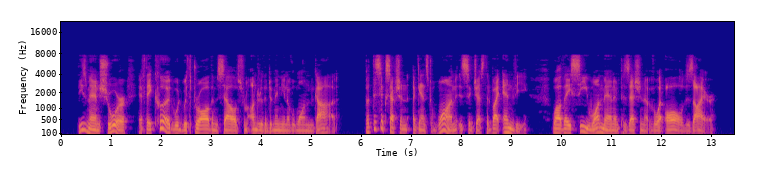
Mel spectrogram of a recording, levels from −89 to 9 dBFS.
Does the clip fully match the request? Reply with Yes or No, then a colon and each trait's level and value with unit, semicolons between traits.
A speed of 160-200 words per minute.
Yes: average, 165 wpm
